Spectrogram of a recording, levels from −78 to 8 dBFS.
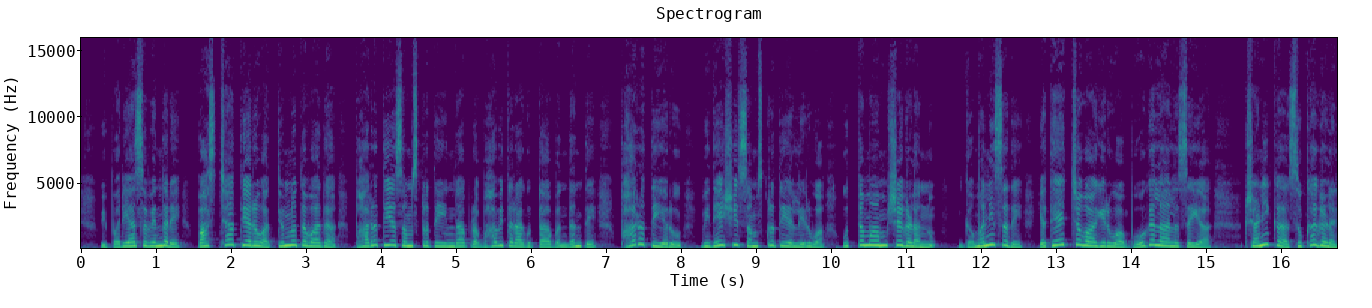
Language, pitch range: Kannada, 210-315 Hz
